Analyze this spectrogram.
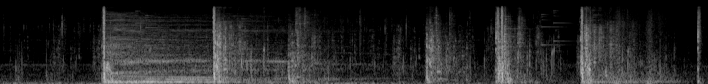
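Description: A sword swings and strikes a monster.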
